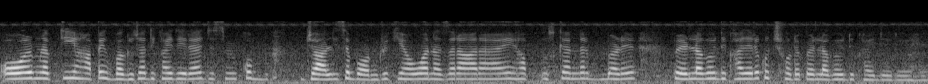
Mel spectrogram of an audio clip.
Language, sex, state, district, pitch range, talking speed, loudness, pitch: Hindi, female, Chhattisgarh, Rajnandgaon, 240-270 Hz, 270 wpm, -18 LUFS, 255 Hz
